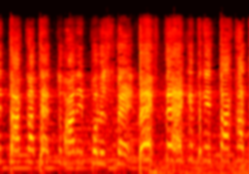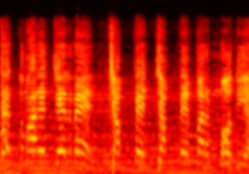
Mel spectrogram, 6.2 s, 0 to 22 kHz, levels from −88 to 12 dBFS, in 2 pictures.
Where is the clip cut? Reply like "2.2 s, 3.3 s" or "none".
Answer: 1.7 s, 4.4 s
